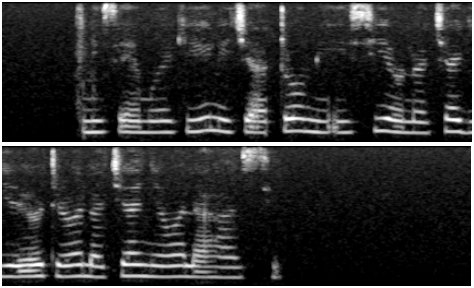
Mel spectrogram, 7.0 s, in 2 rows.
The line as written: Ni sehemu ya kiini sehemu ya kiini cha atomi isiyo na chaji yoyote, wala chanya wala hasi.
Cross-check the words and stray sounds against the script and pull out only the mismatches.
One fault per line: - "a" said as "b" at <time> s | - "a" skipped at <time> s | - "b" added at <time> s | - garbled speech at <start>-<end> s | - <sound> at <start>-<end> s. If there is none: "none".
- "sehemu ya kiini" skipped at 1.7 s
